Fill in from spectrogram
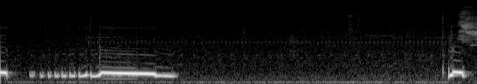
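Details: Barbary dove with a comical 'pelung' coo, rapid stuttering pulses leading into a long steady note that drops a little at the end, then silence and a brief opening note of the next call.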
